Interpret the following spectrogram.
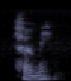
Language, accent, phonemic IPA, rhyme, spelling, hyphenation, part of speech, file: English, Southern England, /ˈhəʊ.mi/, -əʊmi, homie, hom‧ie, noun, LL-Q1860 (eng)-homie.wav
- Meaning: 1. Someone, particularly a friend or male acquaintance, from one's hometown 2. A close friend or fellow member of a youth gang 3. An inner-city youth 4. Alternative spelling of omi (“man”)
